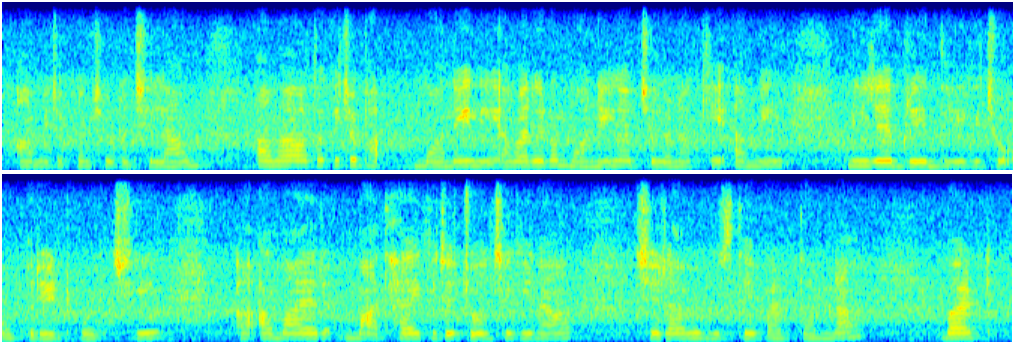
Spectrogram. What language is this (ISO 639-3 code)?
ben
